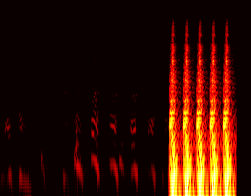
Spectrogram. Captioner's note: laughter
